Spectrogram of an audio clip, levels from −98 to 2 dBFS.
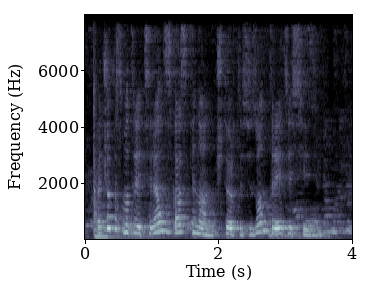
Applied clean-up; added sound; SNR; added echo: none; Bowed string instrument; 19 dB; reverberation time 0.6 s.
